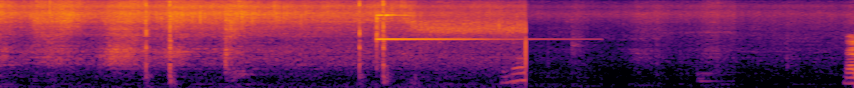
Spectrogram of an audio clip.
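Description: Aloo paratha frying in ghee on a hot pan just after being flipped, a steady close sizzle with a few sharp scraping clicks, then the frying quiets abruptly partway through.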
